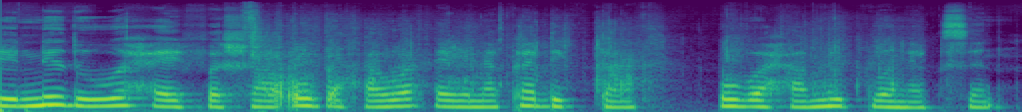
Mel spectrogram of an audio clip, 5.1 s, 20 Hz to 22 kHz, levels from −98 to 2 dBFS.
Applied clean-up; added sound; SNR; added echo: neural mask model RNNoise.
